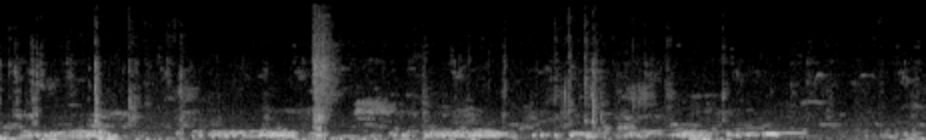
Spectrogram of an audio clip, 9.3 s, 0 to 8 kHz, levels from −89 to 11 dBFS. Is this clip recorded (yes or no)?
yes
